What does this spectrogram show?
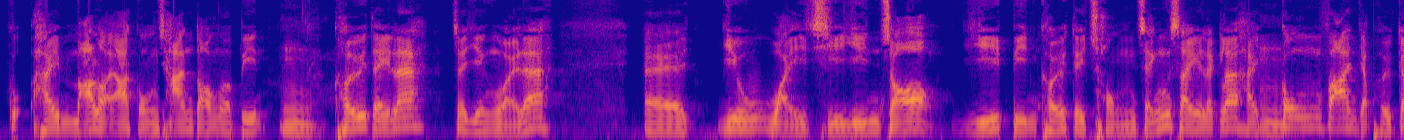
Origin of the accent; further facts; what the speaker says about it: China; 我哋系中国人。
